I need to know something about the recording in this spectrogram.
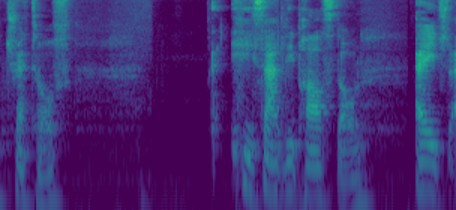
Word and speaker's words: Tretow: Uh, I got a tweet from somebody saying that Mick Tutoto, who you will see on all the ABA record sleeves as Michael Brito, but I think you pronounce him Tutotov.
